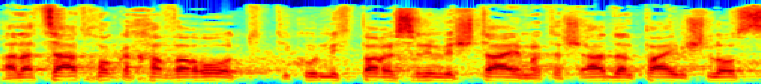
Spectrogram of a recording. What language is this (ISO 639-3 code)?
heb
